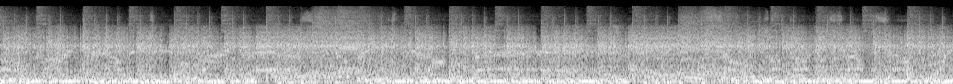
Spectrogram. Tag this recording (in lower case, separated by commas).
music, acoustic guitar, strum, plucked string instrument, musical instrument, guitar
